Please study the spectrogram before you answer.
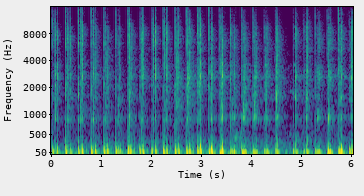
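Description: Fingertips and nails tap and scratch an empty, hollow, clear PET drink bottle with an orange label. About 26 quick, uneven taps sound out, each a dull hollow thump with a bright plastic click and almost no ring.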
